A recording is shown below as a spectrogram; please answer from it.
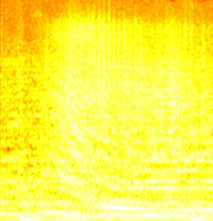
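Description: A propeller aircraft's engine flying past: it swells about half a second in, and its pitch falls as it goes by.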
